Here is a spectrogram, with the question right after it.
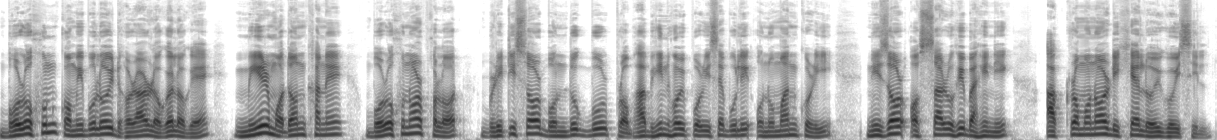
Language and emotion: Assamese, neutral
